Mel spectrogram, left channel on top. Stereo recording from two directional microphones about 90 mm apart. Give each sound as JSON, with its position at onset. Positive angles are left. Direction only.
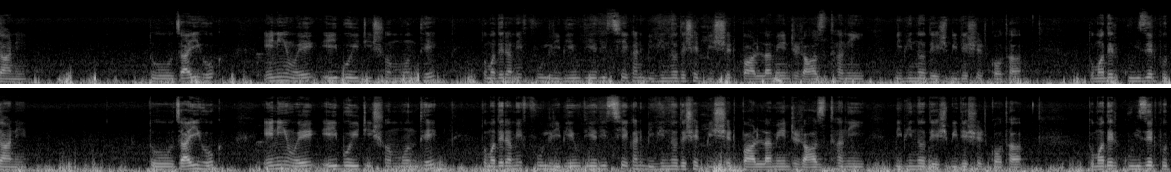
{"t": 1.5, "sound": "speech", "side_deg": -55}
